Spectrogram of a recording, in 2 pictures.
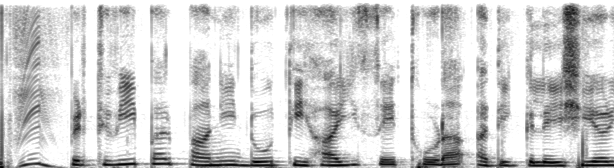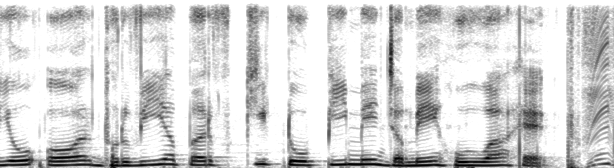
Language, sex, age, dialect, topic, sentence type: Hindi, male, 18-24, Garhwali, agriculture, statement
